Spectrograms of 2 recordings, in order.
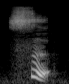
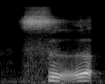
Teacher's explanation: Now, we all know the number 4 is pronounced 4, fourth tone, right? Well, the word for death, or to die, is pronounced 死, third tone.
